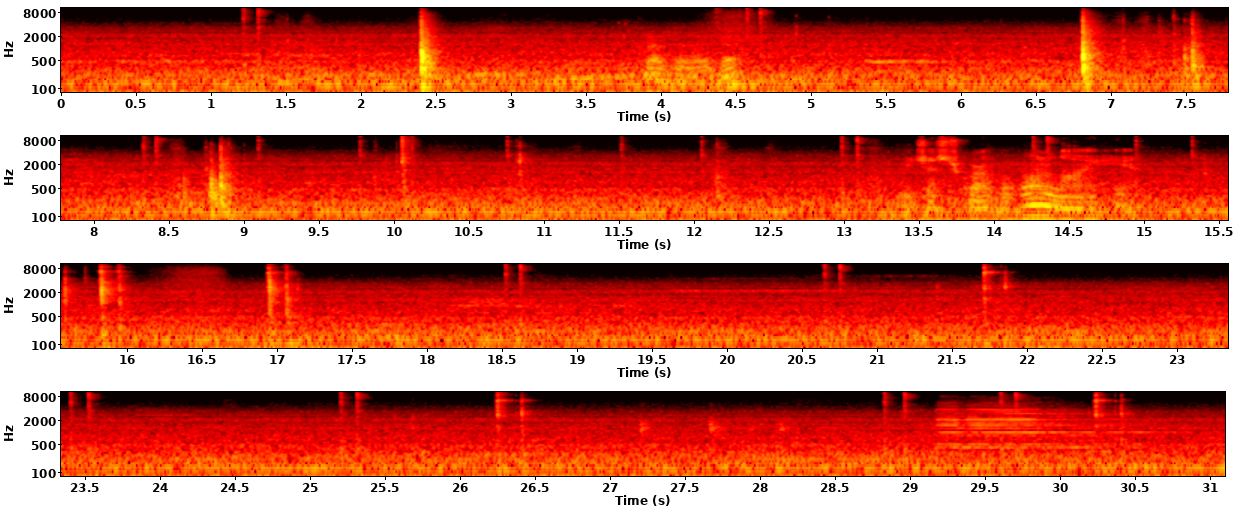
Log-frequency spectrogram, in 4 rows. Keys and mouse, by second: 1.2 click, 8.4 click, 9.1 middle click, 10.1 shift+middle click, 11.5 middle click, 13.0 click, 14.9 middle click, 15.8 KP_3, 17.0 g, 18.5 click, 20.6 click, 21.7 g, 23.4 click, 26.2 g, 28.8 click, 30.2 g.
